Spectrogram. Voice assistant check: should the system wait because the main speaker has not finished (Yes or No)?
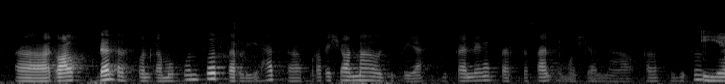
No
